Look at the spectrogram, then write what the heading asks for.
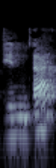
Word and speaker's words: Gindac: And yes, you did say or pronounce my name correctly. It is Gindac.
